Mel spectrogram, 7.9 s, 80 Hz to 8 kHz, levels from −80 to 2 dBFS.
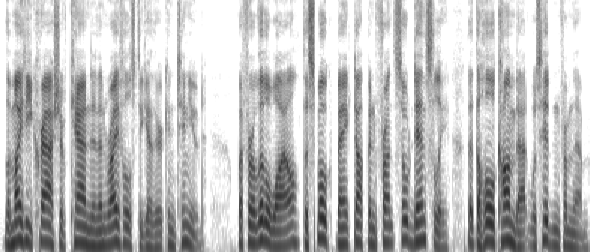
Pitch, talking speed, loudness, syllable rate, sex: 140 Hz, 230 wpm, -19 LUFS, 6.5 syllables/s, male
